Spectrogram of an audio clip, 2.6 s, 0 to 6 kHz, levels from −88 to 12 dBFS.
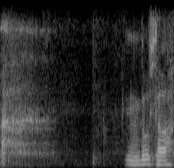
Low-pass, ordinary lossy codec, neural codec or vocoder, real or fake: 5.4 kHz; Opus, 24 kbps; vocoder, 22.05 kHz, 80 mel bands, HiFi-GAN; fake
